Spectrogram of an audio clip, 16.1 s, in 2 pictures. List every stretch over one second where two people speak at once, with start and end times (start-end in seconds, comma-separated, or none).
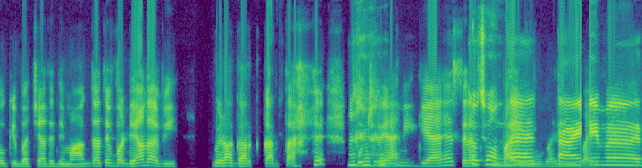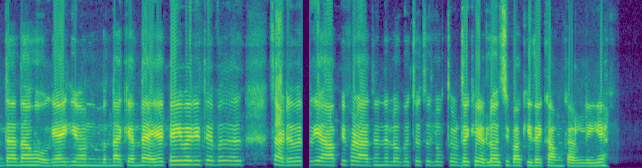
none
